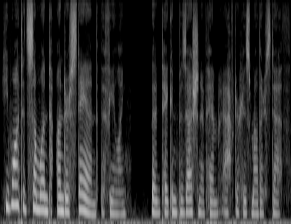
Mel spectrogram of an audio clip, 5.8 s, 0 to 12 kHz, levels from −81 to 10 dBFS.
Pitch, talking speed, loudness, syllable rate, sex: 195 Hz, 175 wpm, -22 LUFS, 5.5 syllables/s, female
